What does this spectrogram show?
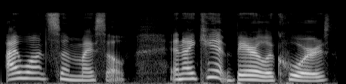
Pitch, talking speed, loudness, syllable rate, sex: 225 Hz, 155 wpm, -17 LUFS, 3.9 syllables/s, female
